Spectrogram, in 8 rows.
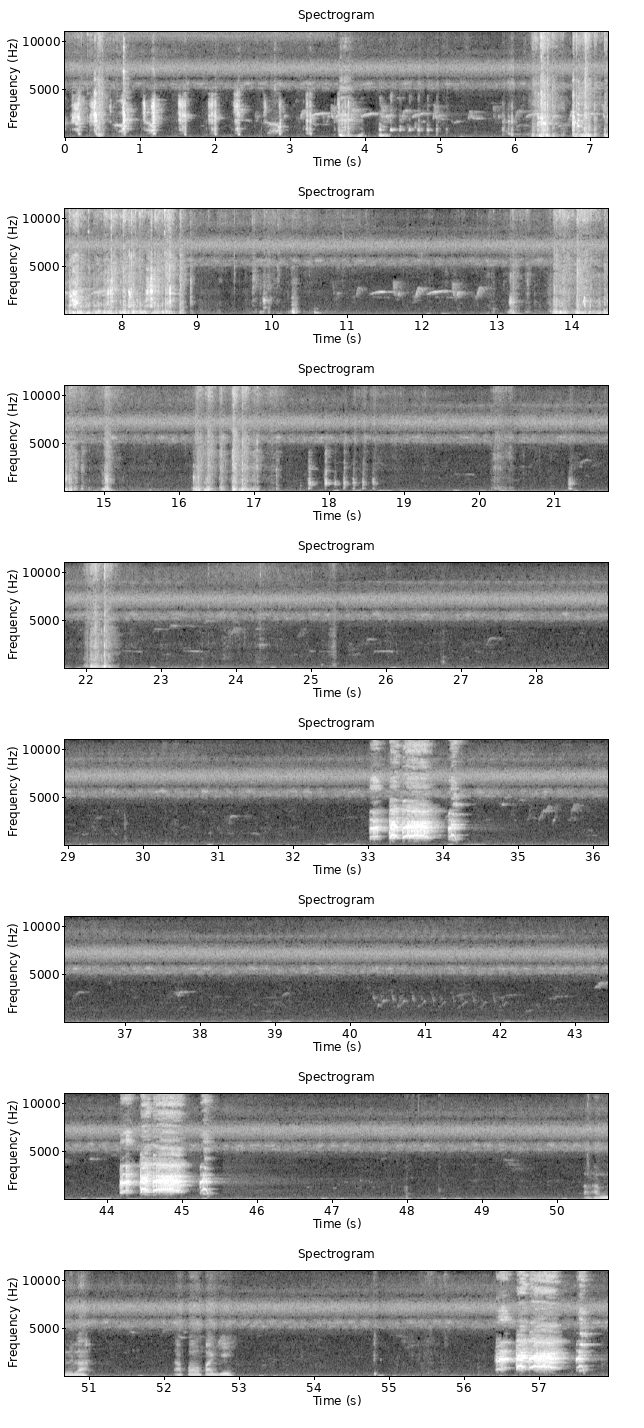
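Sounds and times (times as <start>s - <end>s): wing flapping and scuffling: 6.2s - 10.8s, 13.1s - 15.3s, 16.2s - 17.4s, 21.9s - 22.6s
rooster crowing: 33.0s - 34.4s, 44.2s - 45.5s, 56.4s - 57.8s.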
